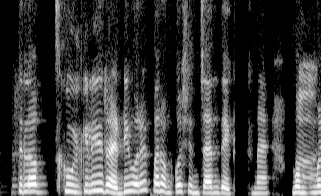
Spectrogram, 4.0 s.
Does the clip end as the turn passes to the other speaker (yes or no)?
no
